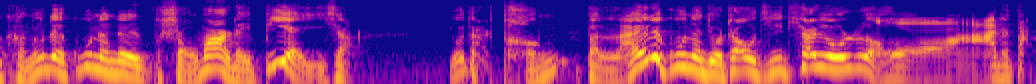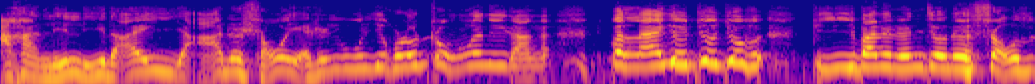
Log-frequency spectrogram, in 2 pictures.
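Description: Lively joking storyteller man. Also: very high-pitched. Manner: chatty, joking, playful asides. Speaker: news commentator. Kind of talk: storytelling news commentary.

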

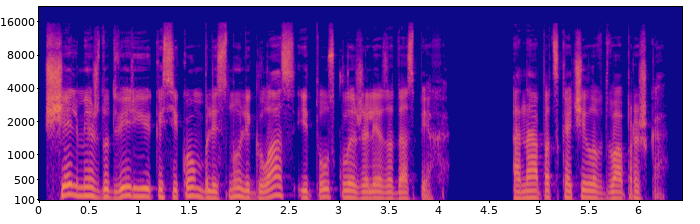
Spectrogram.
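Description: A man narrating a fantasy audiobook in a measured, dramatic way. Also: medium pitch, fairly even intonation, creaky, a bit bright, no echo, clean studio sound.

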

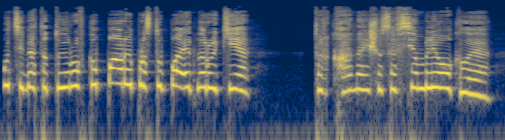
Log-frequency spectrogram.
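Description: A woman reader voicing an excited, bubbly young female friend who squeals as she talks. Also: extremely high pitch, moderate pace, voice pushed up. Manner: squealing, gushing.

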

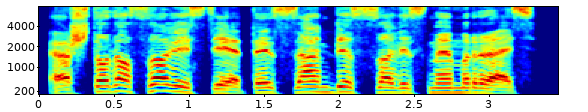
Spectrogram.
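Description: A man's voice: a little high, animated, a little slow, no room sound, clean studio sound, voice pushed up. A man doing a snarling nonhuman hero. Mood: furious. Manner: shouting, snarling. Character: irritable nonhuman male hero with six arms.

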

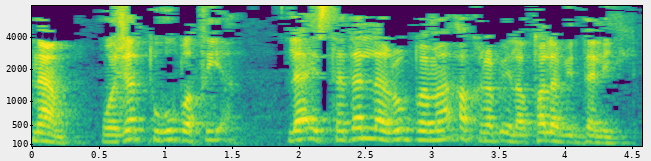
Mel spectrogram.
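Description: A man's voice: sits high, expressive, fast talker. A man teaching Arabic grammar from a classic text, reading passages aloud and often asking if he is understood. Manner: checks understanding with frequent questions; reads passages aloud then explains them. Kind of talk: explaining a grammar text to a student. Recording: echoey room with faint noise.

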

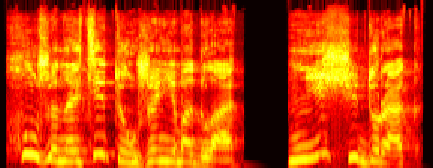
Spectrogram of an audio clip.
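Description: A woman's voice: sing-song, moderate pace. A woman voicing a bossy, scheming young woman who scolds and shrieks at her friend. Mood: scolding, shrill. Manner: shrill, scolding, sarcastic.

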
